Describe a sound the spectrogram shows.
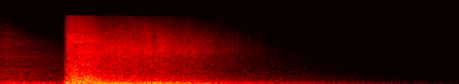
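A loud blast booms and fades away.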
